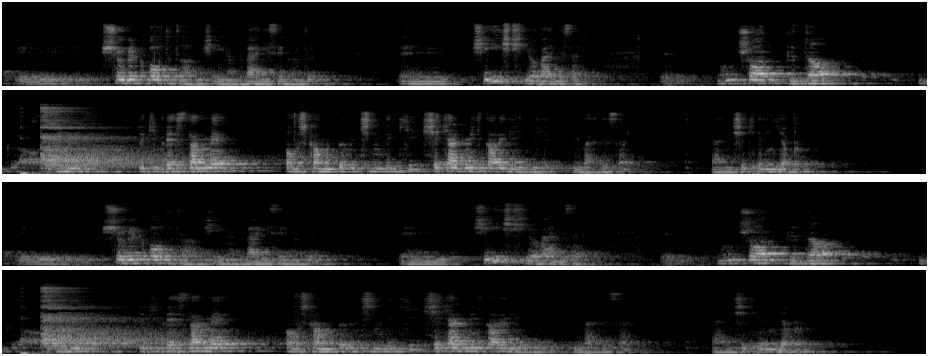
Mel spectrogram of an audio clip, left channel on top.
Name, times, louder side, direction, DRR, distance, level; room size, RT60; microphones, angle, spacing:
voice 1, 0.1-3.2 4.0-4.5 4.7-5.8 6.6-6.9 7.1-8.3 8.9-10.3 10.6-11.5 12.1-15.5 16.3-17.2, left 2 dB, 70° left, 5 dB, 0.5 m, -31 dB
sound 1, 9.4-11.7, equal, 25° left, 0.9 m, -34 dB
4.8 x 2.3 x 2.3 m, 1.1 s
head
